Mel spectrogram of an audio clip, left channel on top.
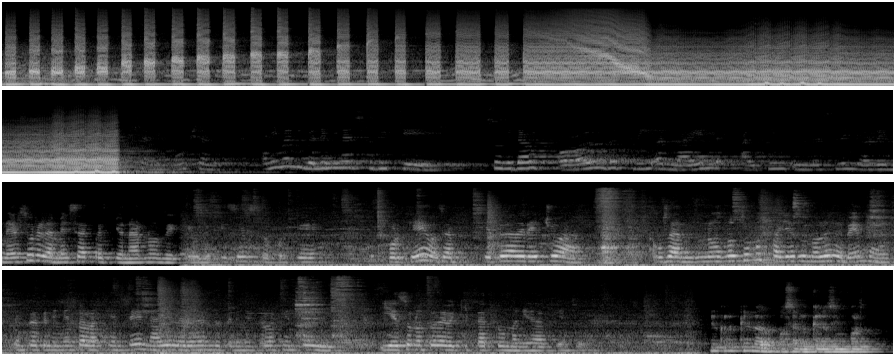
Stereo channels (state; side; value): different; both; correlation 0.00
